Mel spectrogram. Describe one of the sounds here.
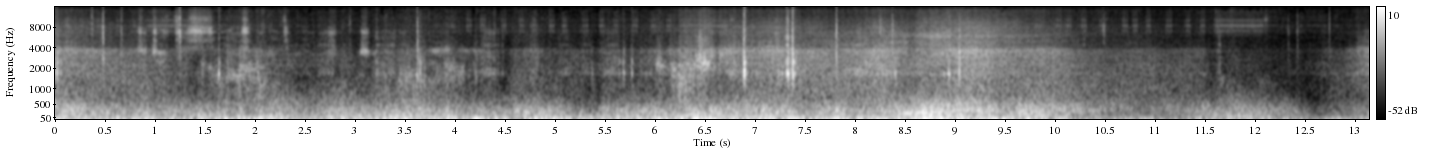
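Wind rushes and buffets against a microphone in flight.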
